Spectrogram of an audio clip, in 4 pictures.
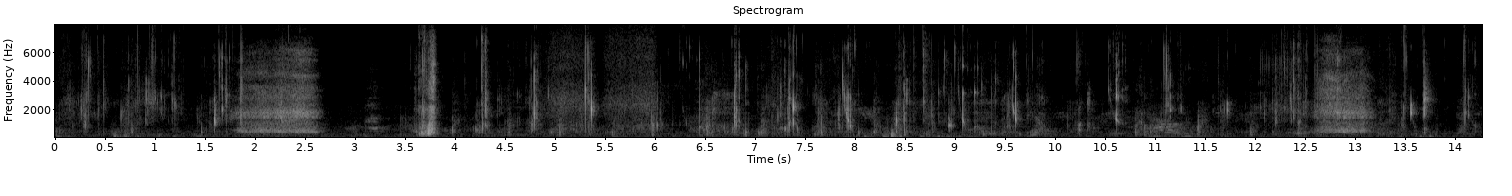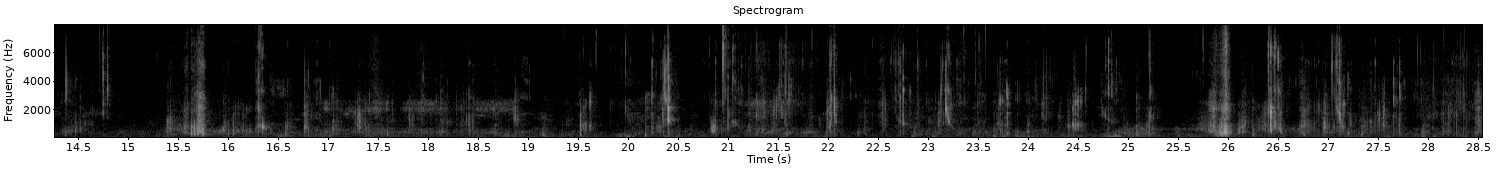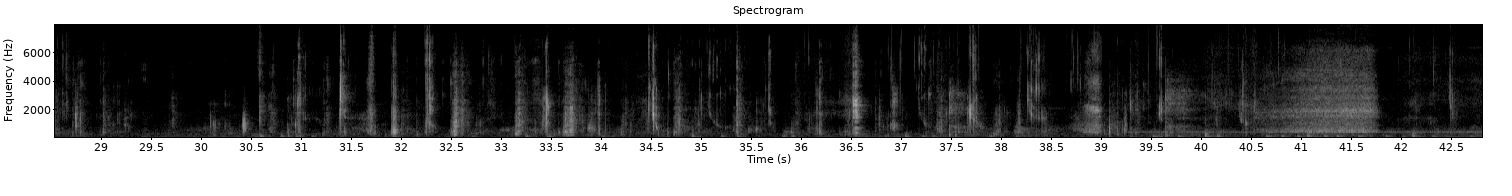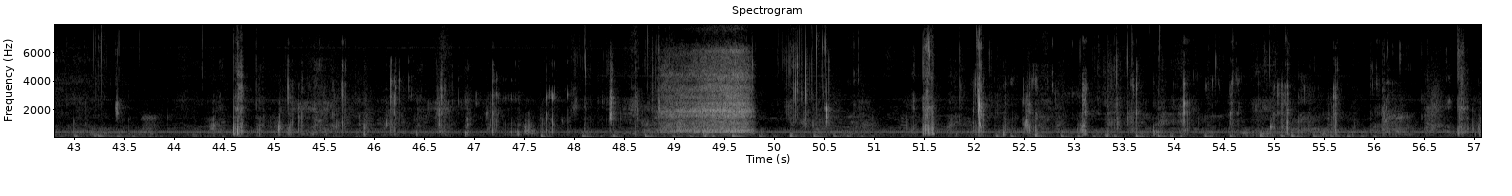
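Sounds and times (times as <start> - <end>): chewing and lip smacking: 0.0 - 1.9, 3.5 - 57.0
fingers working food on plate: 36.0 - 43.6, 44.2 - 57.0.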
